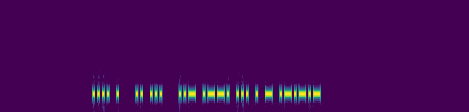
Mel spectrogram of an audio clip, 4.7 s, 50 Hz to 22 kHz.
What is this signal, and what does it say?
Morse code, heard as a keyed tone, about 51 wpm, 700 Hz. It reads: HE IS UPSET.
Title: Sentences from Top 1000 Words - Review Part 5 - 50wpm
